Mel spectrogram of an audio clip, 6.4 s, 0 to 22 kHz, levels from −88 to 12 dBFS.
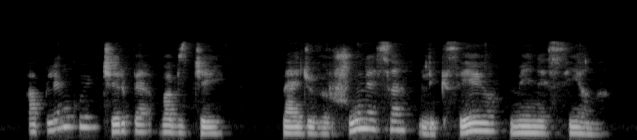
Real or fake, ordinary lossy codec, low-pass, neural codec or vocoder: real; AAC, 96 kbps; 7.2 kHz; none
